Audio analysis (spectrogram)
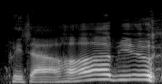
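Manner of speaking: slow, drawn-out mock affection; mock gushing supporter. Preacher imitates a caller offering a hug, drawn-out mock gushing. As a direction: imitate a fawning caller, stretching the words.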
